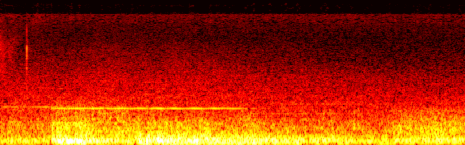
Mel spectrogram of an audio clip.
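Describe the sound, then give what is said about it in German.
Heavy pouring rain with thunder, a dense, steady low rumble that swells slightly after the first half-second and then holds at a fairly even level, with no voices. “Es regnet in Strömen.”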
